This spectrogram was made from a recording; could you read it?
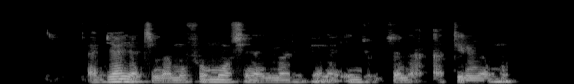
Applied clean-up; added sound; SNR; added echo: none; none; none; none.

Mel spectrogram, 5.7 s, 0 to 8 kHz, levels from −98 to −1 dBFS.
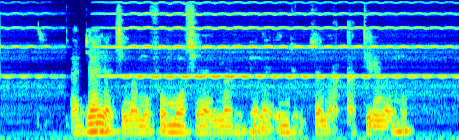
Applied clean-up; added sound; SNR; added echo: none; Bowed string instrument; 3 dB; none.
